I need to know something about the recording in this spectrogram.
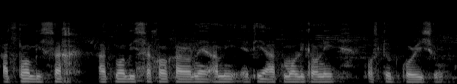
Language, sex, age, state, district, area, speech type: Assamese, male, 30-45, Assam, Charaideo, urban, spontaneous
